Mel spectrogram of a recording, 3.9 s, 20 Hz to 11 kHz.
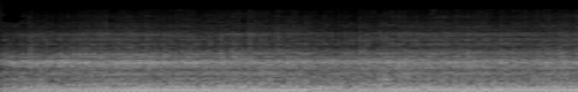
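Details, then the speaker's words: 1980 Harley-Davidson golf cart, old petrol engine running after auction purchase: labouring, uneven lumpy low rumble that surges and struggles to keep running; owner suspects poor fuel mixture and a weak fuel pump, plans tank cleaning and mixture correction. "come on yeah I think our fuel mixture is not helping us"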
